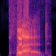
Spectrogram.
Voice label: "pled", American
